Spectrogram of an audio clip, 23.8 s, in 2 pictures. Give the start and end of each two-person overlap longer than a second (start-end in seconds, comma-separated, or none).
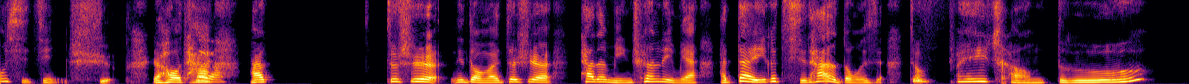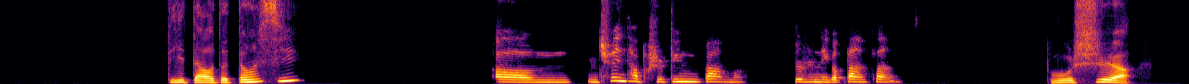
none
